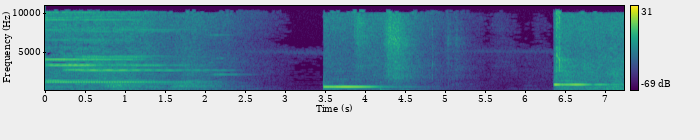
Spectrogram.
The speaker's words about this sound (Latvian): Godātie deputāti, zālē nav kvoruma. Lūdzu zvanu.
